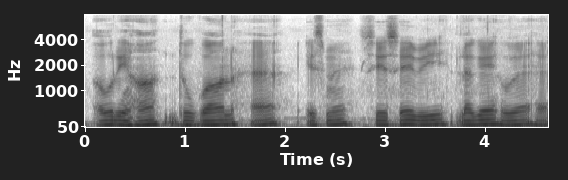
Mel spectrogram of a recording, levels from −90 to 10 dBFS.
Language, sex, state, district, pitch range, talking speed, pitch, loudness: Hindi, male, Uttar Pradesh, Saharanpur, 105-115 Hz, 130 wpm, 110 Hz, -16 LUFS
